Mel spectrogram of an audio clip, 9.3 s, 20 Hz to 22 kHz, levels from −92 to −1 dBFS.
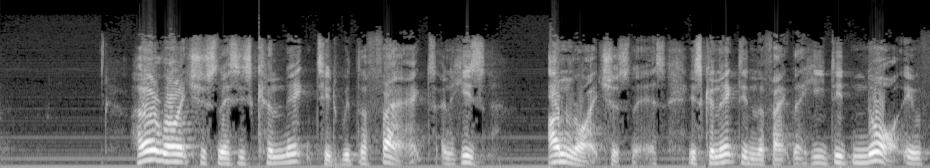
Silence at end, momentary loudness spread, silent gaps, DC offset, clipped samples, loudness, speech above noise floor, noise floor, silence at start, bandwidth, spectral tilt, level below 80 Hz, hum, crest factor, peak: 0 s; 14 LU; none; under 0.1%; 0.3%; -12 LUFS; 22 dB; -35 dBFS; 0 s; 11.5 kHz; -4.5 dB/octave; -36 dBFS; none; 14 dB; 0 dBFS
